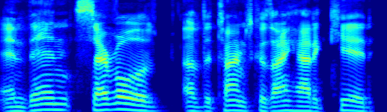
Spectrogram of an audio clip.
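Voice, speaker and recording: A man's voice: medium pitch, brisk, fairly bright tone, no echo. A man in casual podcast chat, relating his own experiences in a thoughtful way. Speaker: podcast co-host.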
